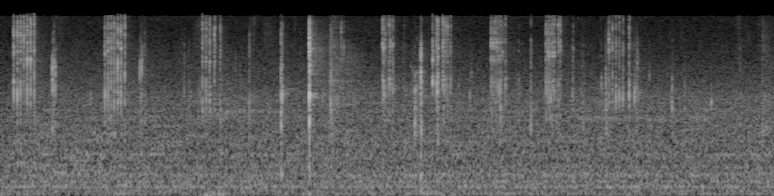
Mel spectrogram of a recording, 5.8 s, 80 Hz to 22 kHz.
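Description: Torque wrench ratcheting in short, irregular runs of clicks as cam plate screws are tightened to 120 inch-pounds.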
